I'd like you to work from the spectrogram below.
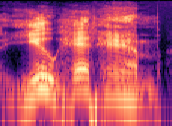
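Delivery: very slow, drawn-out mock accusation; imitated yelling accuser. Woman accusing the golfer of hitting someone, mock yell. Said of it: "She's yelling at me".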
